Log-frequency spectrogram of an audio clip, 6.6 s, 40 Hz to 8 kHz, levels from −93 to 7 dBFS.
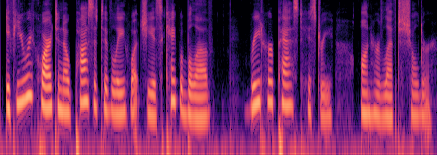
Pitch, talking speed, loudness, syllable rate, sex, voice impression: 190 Hz, 175 wpm, -20 LUFS, 5.5 syllables/s, female, feminine, middle-aged, tensed, slightly powerful, slightly hard, clear, intellectual, calm, reassuring, elegant, lively, slightly sharp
